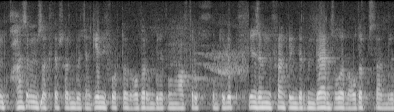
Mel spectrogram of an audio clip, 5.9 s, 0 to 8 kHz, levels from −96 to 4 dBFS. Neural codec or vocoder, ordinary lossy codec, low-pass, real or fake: none; none; none; real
